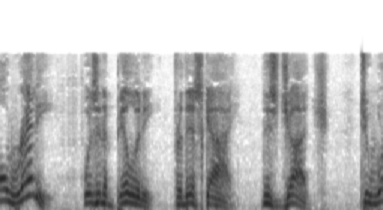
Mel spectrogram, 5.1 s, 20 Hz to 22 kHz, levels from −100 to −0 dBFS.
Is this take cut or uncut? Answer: uncut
